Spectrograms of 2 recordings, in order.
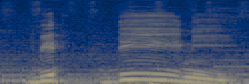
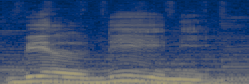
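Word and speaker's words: الدين: Bid-Dini, bukan Bil-Dini.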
